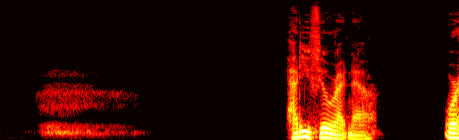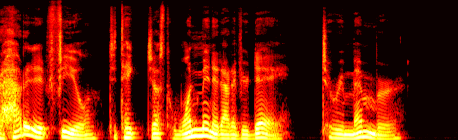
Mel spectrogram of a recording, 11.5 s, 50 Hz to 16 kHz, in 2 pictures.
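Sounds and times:
slow deep breath in through nose and out through mouth: 0:00.4 - 0:01.9
speech: 0:03.6 - 0:04.8, 0:05.6 - 0:10.8.

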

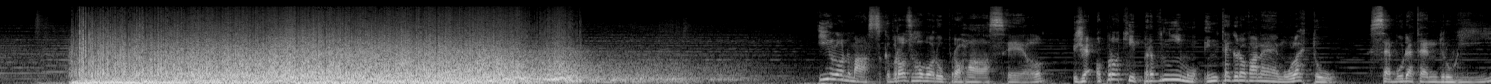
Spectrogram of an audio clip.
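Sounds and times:
static fire of six rocket engines roaring: 0:00.7 - 0:07.8
speech: 0:08.3 - 0:14.9.

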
